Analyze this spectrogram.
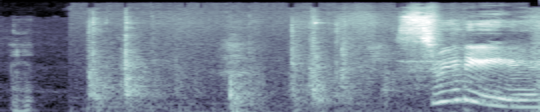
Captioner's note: very annoying laugh; door opens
